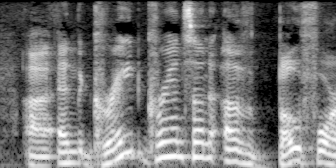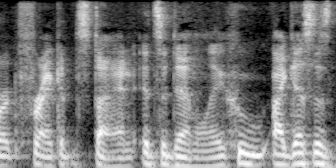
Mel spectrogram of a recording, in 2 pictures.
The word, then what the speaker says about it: Frankenstein: And the great-grandson of Beaufort Frankenstein, incidentally, who I guess is the owner of the deed to the castle, the Frankenstein castle. Victor Frankenstein, as he likes to pronounce, not Frankenstein, as he points out numerous times throughout the movie.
